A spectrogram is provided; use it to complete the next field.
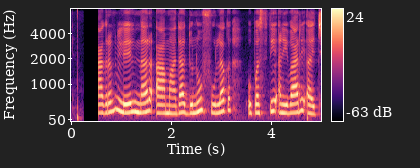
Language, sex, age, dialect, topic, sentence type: Maithili, female, 41-45, Southern/Standard, agriculture, statement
